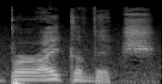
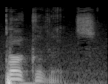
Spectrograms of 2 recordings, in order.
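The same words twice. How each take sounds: First: "Beraikovich" as bur-EYE-kuh-vich; "Beraikovich" with an added "eye" and a "ch" ending; corrected pronunciation. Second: "Berkovitz" as BUR-kuh-vits; "Berkovitz" in three syllables, ending in "ts"; rejected pronunciation. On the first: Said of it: "It's Beraikovich". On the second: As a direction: say "Berkovitz" with no "eye" sound. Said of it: "But it's not". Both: Shown as a demonstration.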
